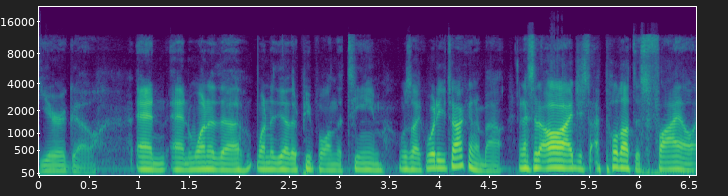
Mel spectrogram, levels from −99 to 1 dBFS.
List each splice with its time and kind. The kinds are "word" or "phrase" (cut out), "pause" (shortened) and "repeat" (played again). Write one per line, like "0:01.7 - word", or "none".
0:04.7 - pause

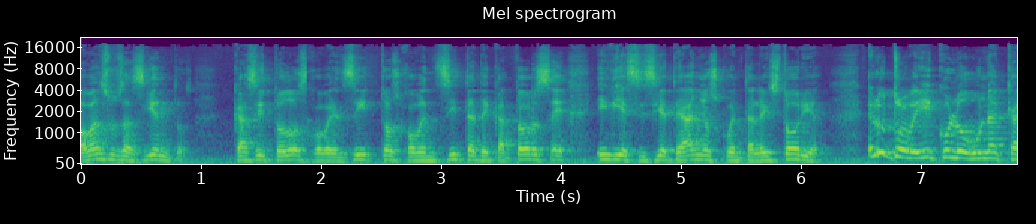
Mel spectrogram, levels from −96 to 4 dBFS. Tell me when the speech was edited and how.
0:01.9 - word

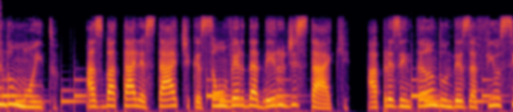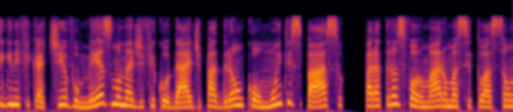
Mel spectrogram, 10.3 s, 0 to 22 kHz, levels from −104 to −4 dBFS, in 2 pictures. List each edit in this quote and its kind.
none

